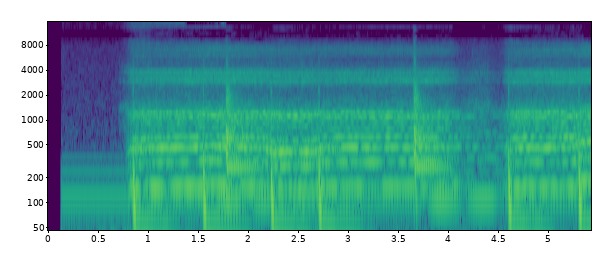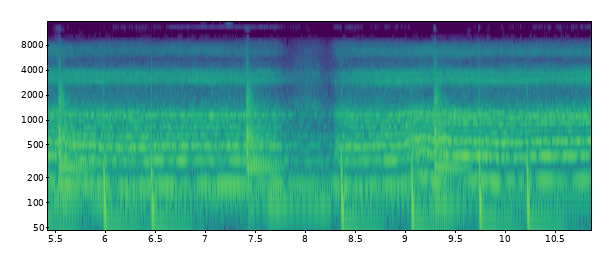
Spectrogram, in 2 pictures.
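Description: Nasheed introduction: a vocal chorus sings sustained, harmonised chords over regular percussive hits, entering about a second in with short breaths between phrases. The sound is slightly dull, transferred from cassette tape.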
